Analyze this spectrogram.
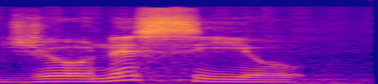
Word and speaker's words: Geneseo: is what we call Genesee. And it's often referred to as Geneseo. But the traditional name is supposed to be pronounced Geneseo, which means the place of the good sand.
